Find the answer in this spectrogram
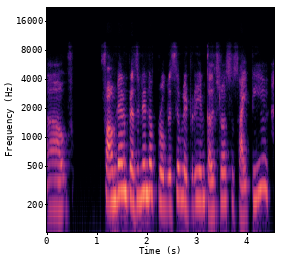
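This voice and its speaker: A woman with an Indian accent speaks at a fairly high pitch. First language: Hindi. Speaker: poet and English lecturer. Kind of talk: poetry reading at online open mic. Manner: halting, many fillers.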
